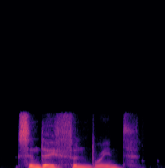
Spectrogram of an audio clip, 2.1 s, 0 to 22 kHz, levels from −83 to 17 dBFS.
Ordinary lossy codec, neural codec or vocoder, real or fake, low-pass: MP3, 64 kbps; codec, 16 kHz, 1 kbps, X-Codec, HuBERT features, trained on balanced general audio; fake; 7.2 kHz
